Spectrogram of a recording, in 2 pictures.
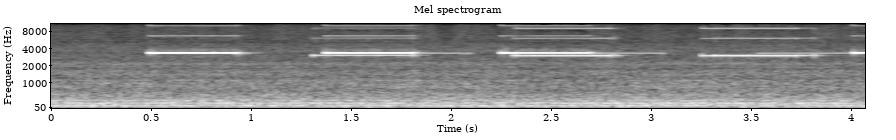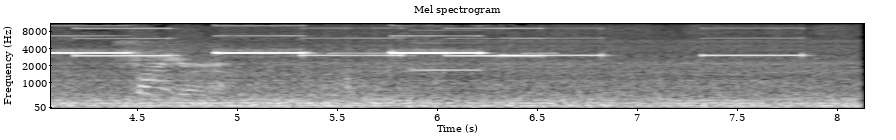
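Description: Loud high-pitched horn in even half-second bursts, roughly one a second, with several alarms sounding together; the alarms are working normally.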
